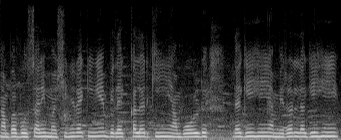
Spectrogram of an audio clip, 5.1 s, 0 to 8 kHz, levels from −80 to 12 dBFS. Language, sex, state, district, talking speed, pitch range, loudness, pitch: Hindi, male, Bihar, Gaya, 200 wpm, 205-220 Hz, -12 LUFS, 210 Hz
